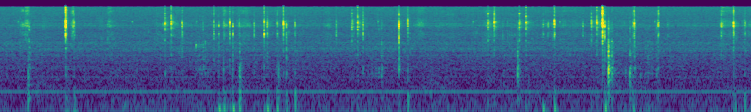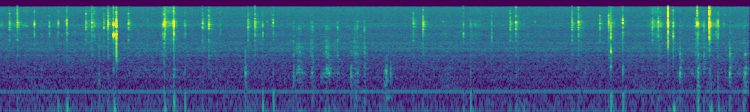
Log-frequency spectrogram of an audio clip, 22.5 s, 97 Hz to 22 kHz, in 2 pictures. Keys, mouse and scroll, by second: 1.3 u, 3.5 a, 3.8 a, 4.2 a, 4.5 r, 6.3 g, 8.1 click, 8.3 s, 9.3 click, 11.3 r, 12.3 s, 13.1-14.8 right drag, 13.3-16.9 drag, 14.1 r, 15.5 r, 17.8 click, 18.5 r, 19.3 g, 20.7 g, 22.2 Tab.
